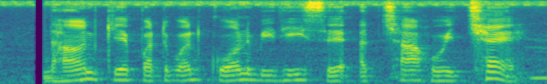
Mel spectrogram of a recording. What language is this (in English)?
Maithili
